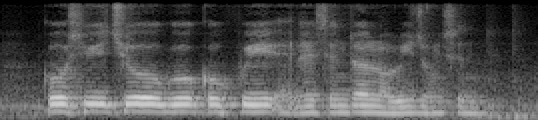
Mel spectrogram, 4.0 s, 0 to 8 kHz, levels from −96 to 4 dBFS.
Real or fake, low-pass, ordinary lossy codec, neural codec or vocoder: fake; 7.2 kHz; none; codec, 16 kHz in and 24 kHz out, 1 kbps, XY-Tokenizer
